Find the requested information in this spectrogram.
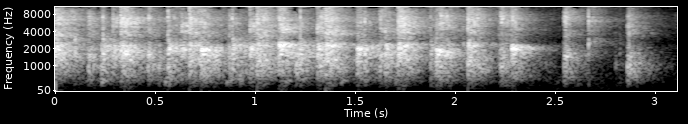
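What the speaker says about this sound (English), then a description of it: "Another round of applause," Audience applause at a university debate on air pollution between UNIUYO and AKSU, a loud, dense burst of clapping that thins into scattered individual claps toward the end.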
